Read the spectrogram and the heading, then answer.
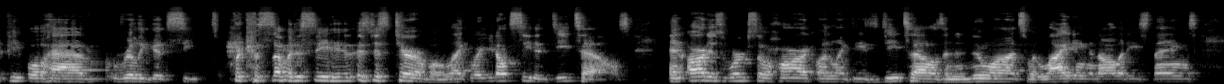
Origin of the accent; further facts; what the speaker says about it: Philadelphia, Pennsylvania, United States; And this is Pennsylvania. I grew up in Philadelphia.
